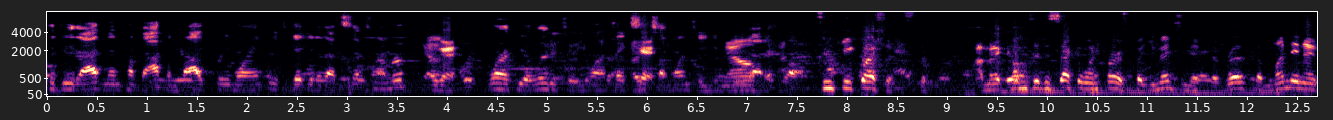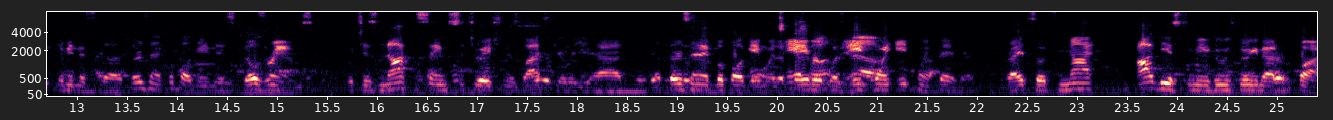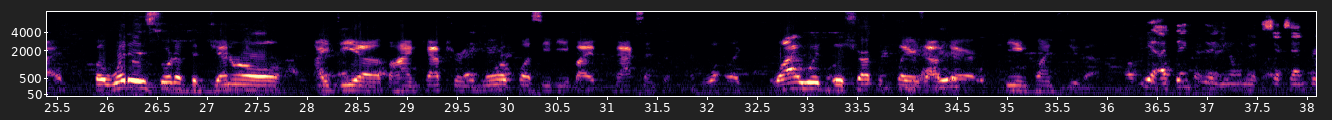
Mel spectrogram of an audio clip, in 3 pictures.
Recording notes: Are in Vegas to sign up for the Circa contest (apologies for the audio quality).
